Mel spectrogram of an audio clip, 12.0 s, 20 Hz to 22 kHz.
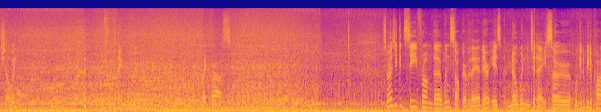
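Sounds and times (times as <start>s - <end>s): microlight engine drone: 0.0s - 12.0s.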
